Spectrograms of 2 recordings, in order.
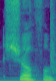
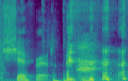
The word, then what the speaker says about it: Schaeffer: Y sí, tenemos con nosotros a Luis Armando y a Schofield. Siempre tengo miedo de pronunciar mal tu apellido. Schaeffer. Schaeffer. No es como shuffle de iPhone.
